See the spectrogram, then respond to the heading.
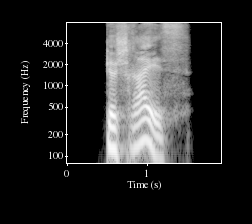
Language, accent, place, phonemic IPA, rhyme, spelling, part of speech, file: German, Germany, Berlin, /ɡəˈʃʁaɪ̯s/, -aɪ̯s, Geschreis, noun, De-Geschreis.ogg
- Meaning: genitive singular of Geschrei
